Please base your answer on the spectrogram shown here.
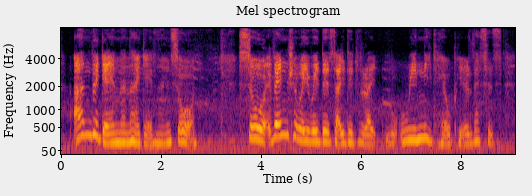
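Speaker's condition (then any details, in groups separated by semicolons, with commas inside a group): Cerebral palsy; birth injury, weaker muscles; mild to moderate, badly torn muscles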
